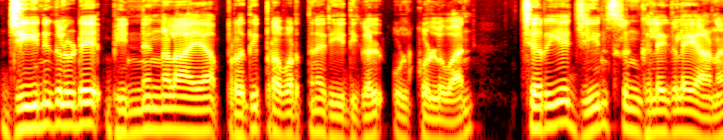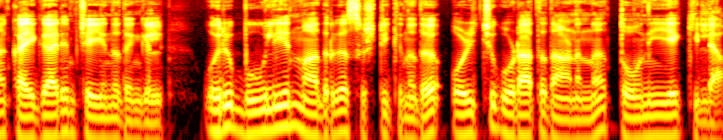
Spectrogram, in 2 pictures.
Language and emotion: Malayalam, neutral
